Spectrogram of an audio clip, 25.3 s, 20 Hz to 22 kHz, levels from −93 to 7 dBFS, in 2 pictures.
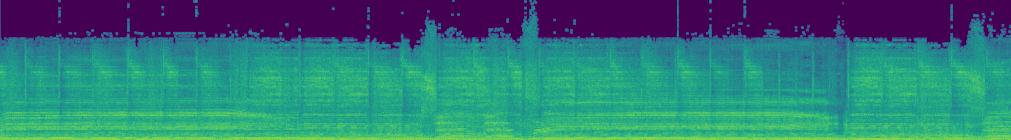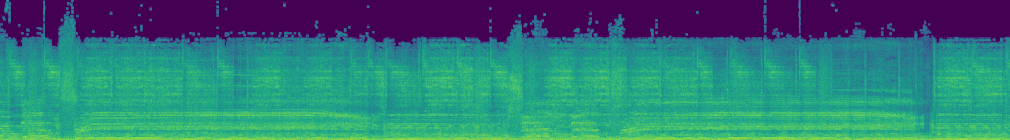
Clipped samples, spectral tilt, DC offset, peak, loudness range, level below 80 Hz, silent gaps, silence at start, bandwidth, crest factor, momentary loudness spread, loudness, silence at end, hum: under 0.1%; -3.5 dB/octave; under 0.1%; 0 dBFS; 1 LU; -24 dBFS; none; 0 s; over 20 kHz; 10 dB; 2 LU; -10 LUFS; 0 s; none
